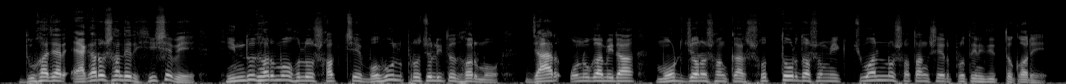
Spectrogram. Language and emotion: Bengali, neutral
